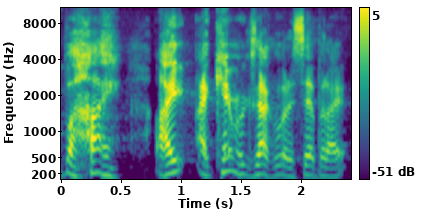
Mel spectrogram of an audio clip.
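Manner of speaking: ordinary talk, nothing marked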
